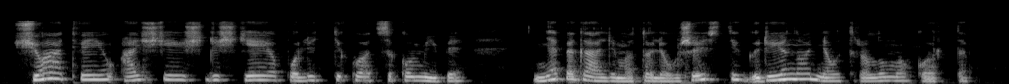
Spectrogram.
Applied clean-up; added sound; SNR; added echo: none; none; none; none.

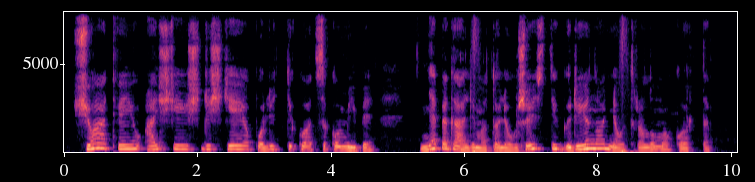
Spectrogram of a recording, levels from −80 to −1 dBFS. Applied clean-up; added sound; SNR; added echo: none; Whoosh, swoosh, swish; 3 dB; none.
